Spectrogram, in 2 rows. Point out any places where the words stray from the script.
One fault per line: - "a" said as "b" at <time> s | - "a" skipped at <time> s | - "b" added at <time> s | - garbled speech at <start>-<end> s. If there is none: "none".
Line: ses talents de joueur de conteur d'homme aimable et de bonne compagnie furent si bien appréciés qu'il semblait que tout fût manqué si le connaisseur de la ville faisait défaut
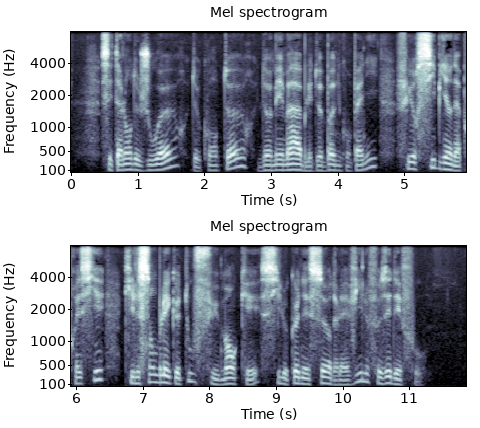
none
